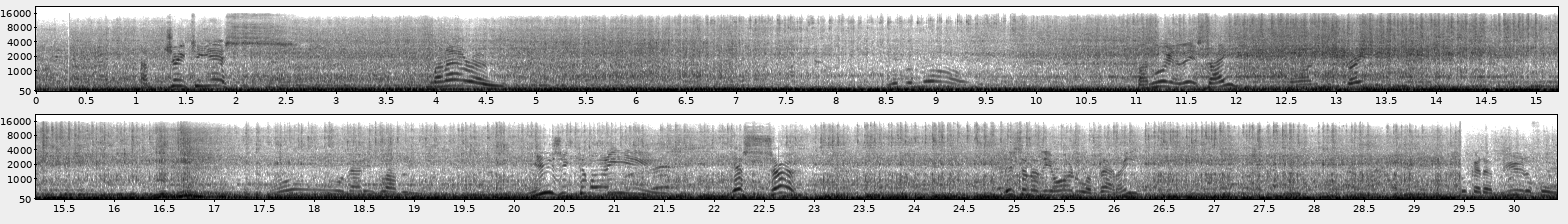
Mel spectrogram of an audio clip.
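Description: Loud car engine rumbling steadily at low revs close by, from a modified car on the street, with people's voices over it.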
